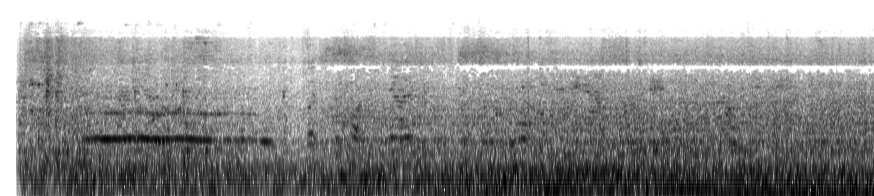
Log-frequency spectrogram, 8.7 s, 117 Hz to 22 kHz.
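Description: Inside a Volvo 7000A articulated city bus under way: the diesel engine running with steady road and body noise. A steady whine is heard for a couple of seconds near the start.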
